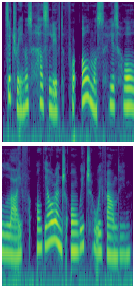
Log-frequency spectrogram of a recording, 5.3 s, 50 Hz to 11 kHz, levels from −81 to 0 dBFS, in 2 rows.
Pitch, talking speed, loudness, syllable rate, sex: 200 Hz, 180 wpm, -17 LUFS, 4.7 syllables/s, female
